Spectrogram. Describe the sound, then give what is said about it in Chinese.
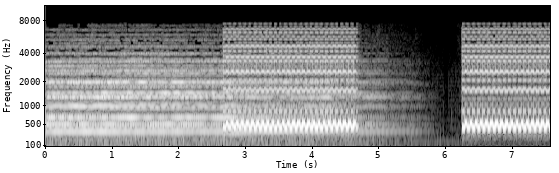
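An urgent telephone rings loudly, a shrill electronic ring in long insistent bursts that stop briefly and then start again, early in the morning at six o'clock. “一阵急促的电话铃声之后，这已经是第二天的清早了。”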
